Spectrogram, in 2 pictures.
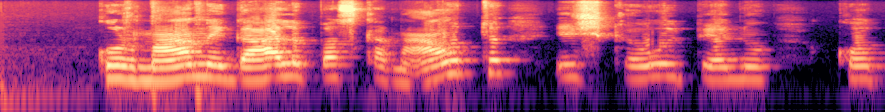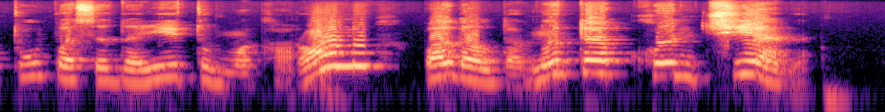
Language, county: Lithuanian, Vilnius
